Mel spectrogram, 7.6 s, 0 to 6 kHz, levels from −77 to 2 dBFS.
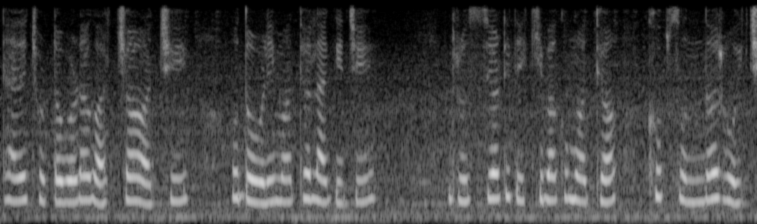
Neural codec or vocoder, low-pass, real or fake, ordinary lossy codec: none; 5.4 kHz; real; none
